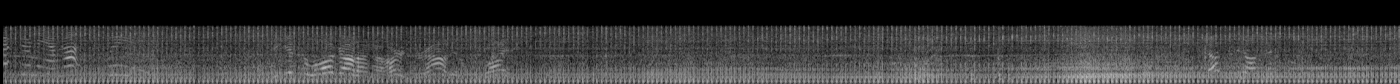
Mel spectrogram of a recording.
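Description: Garden tractor's small engine running steadily under load as it tows a log, growing louder about ten seconds in.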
